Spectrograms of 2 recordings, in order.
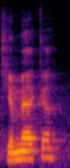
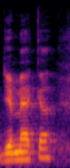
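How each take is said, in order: The two takes are said the same way.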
